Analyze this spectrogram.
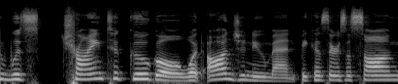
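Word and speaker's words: ingénue: think about it because it's spelled i n g n u e and then I'm like in in I'm like no that's Anu okay so for the other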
